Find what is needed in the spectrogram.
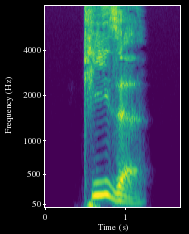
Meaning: inflection of kiesen: 1. first-person singular present 2. first/third-person singular subjunctive I 3. singular imperative
- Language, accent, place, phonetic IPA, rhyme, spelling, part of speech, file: German, Germany, Berlin, [ˈkiːzə], -iːzə, kiese, verb, De-kiese.ogg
